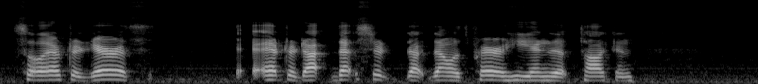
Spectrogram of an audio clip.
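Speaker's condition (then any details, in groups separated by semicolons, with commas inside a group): Cerebral palsy; speaks differently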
